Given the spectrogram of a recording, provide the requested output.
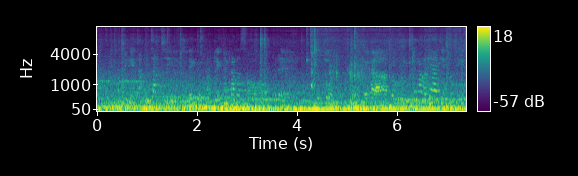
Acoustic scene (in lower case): bus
